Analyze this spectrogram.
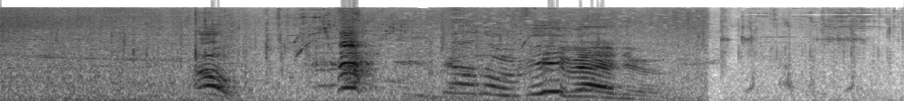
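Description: A young man laughs through a headset microphone.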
